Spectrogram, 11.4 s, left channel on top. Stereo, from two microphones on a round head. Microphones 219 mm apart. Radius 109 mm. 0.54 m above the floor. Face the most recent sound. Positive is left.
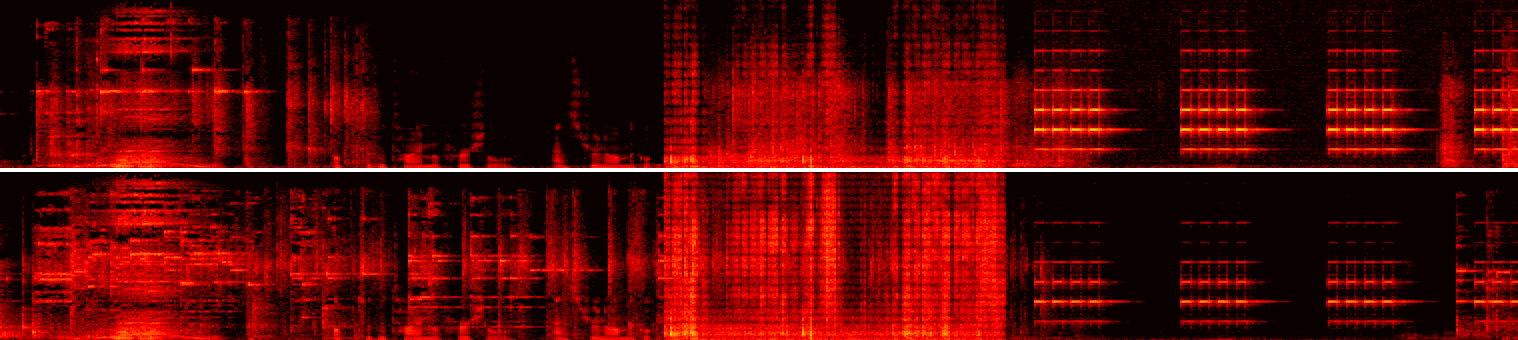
turn(degrees=35)  # may be behind; listen again after turning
